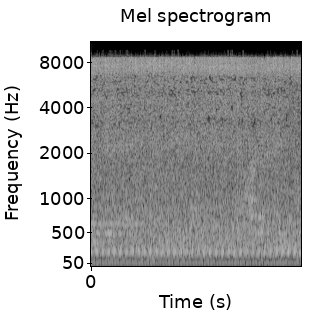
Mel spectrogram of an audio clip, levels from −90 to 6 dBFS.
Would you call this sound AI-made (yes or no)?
no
